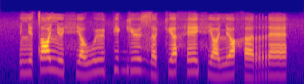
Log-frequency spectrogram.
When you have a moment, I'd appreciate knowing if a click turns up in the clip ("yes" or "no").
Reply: no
